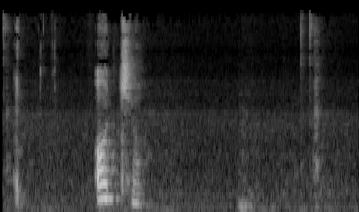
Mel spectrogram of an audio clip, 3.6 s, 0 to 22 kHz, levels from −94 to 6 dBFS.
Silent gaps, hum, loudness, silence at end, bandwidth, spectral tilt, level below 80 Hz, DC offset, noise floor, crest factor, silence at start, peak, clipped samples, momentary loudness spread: none; none; -23 LUFS; 0.4 s; 16.5 kHz; -2.5 dB/octave; -66 dBFS; under 0.1%; -61 dBFS; 26 dB; 0.15 s; -4 dBFS; under 0.1%; 25 LU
